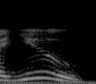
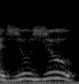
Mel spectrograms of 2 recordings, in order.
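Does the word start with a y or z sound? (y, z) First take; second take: y; z. First: The word starts with a y sound. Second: The word starts with a z sound. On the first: The speaker calls it right. "mà là you" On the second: The speaker calls it wrong. "có nhiều người cứ đọc là Zuzu, không phải là Zuzu"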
